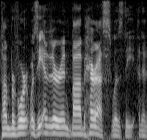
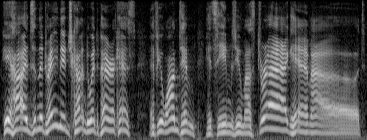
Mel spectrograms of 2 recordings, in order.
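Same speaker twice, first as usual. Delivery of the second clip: higher, sly villainess voice; 6 semitones higher, slower than usual. Acted. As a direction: tease the villain about his prey. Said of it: "And Zelia's like".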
